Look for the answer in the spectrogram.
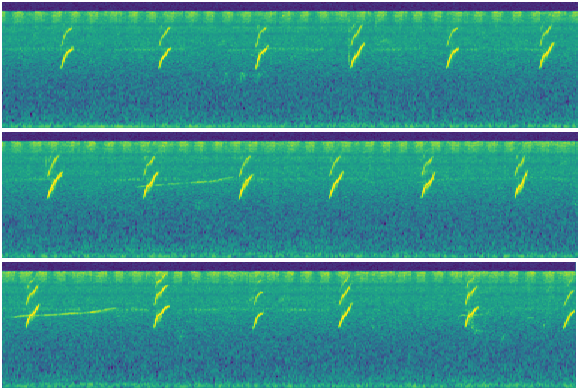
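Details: Hungry stripe-throated bulbul chick begging while fed insects by its mother, giving a long, insistent run of short rising squeaks, more than one per second, with a brief thin whistle partway through.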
